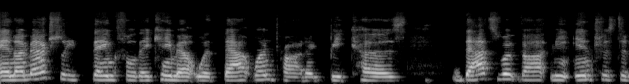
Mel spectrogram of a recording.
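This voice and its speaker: A woman with a normal speaking voice, medium pitch, ordinary pitch variation and a moderate pace, over a quiet background. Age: 60s. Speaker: chiropractor. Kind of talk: testimony.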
